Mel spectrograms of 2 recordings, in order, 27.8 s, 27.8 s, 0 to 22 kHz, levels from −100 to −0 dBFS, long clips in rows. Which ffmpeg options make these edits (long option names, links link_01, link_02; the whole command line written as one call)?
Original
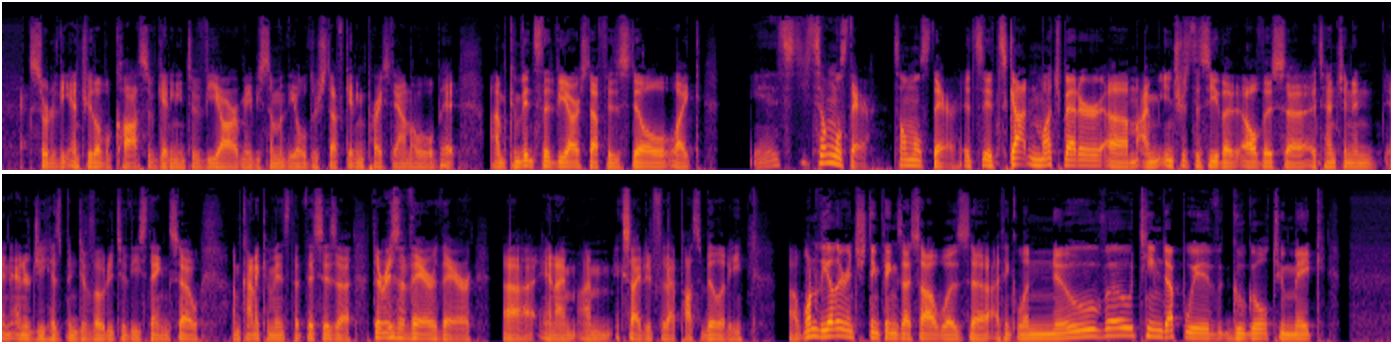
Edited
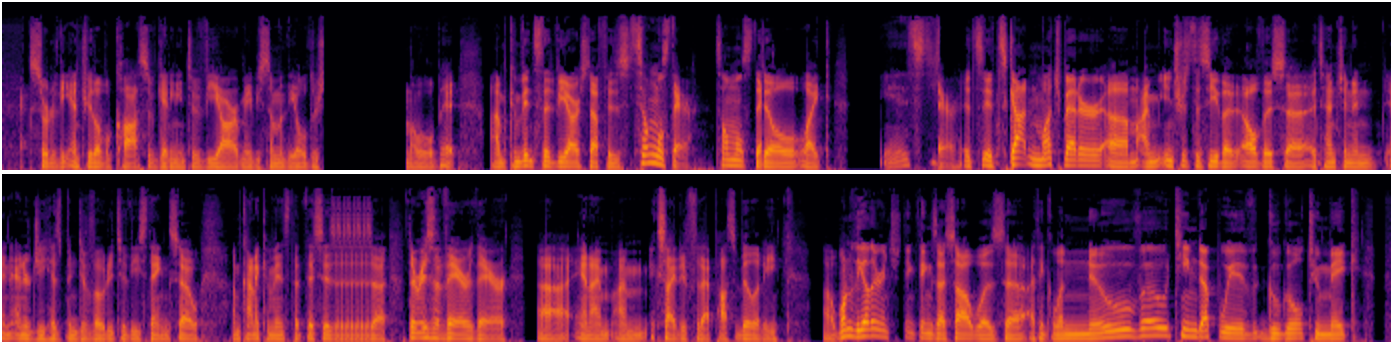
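ffmpeg -i in.wav -filter_complex "[0:a]asplit=15[link_01][link_02][link_03][link_04][link_05][link_06][link_07][link_08][link_09][link_10][link_11][link_12][link_13][link_14][link_15];[link_01]atrim=end=3.2,asetpts=PTS-STARTPTS,afade=type=out:start_time=3.196:duration=0.004:curve=hsin[link_16];[link_02]atrim=start=3.2:end=4.03,asetpts=PTS-STARTPTS,volume=0[link_17];[link_03]atrim=start=4.03:end=6.282,asetpts=PTS-STARTPTS,afade=type=in:duration=0.004:curve=hsin[link_18];[link_04]atrim=start=8.058:end=9.362[link_19];[link_05]atrim=start=6.278:end=8.062[link_20];[link_06]atrim=start=9.358:end=17.242[link_21];[link_07]atrim=start=17.188:end=17.242[link_22];[link_08]atrim=start=17.188:end=17.242[link_23];[link_09]atrim=start=17.188:end=17.242[link_24];[link_10]atrim=start=17.188:end=17.242[link_25];[link_11]atrim=start=17.188:end=17.242[link_26];[link_12]atrim=start=17.188:end=17.242[link_27];[link_13]atrim=start=17.188:end=22.52,asetpts=PTS-STARTPTS,afade=type=out:start_time=4.992:duration=0.34:silence=0.0841395[link_28];[link_14]atrim=start=22.52:end=22.53,asetpts=PTS-STARTPTS,volume=-21.5dB[link_29];[link_15]atrim=start=22.53,asetpts=PTS-STARTPTS,afade=type=in:duration=0.34:silence=0.0841395[link_30];[link_16][link_17][link_18]concat=n=3:v=0:a=1[link_31];[link_31][link_19]acrossfade=duration=0.004:curve1=hsin:curve2=hsin[link_32];[link_32][link_20]acrossfade=duration=0.004:curve1=hsin:curve2=hsin[link_33];[link_33][link_21]acrossfade=duration=0.004:curve1=hsin:curve2=hsin[link_34];[link_34][link_22]acrossfade=duration=0.004:curve1=hsin:curve2=hsin[link_35];[link_35][link_23]acrossfade=duration=0.004:curve1=hsin:curve2=hsin[link_36];[link_36][link_24]acrossfade=duration=0.004:curve1=hsin:curve2=hsin[link_37];[link_37][link_25]acrossfade=duration=0.004:curve1=hsin:curve2=hsin[link_38];[link_38][link_26]acrossfade=duration=0.004:curve1=hsin:curve2=hsin[link_39];[link_39][link_27]acrossfade=duration=0.004:curve1=hsin:curve2=hsin[link_40];[link_28][link_29][link_30]concat=n=3:v=0:a=1[link_41];[link_40][link_41]acrossfade=duration=0.004:curve1=hsin:curve2=hsin" out.wav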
